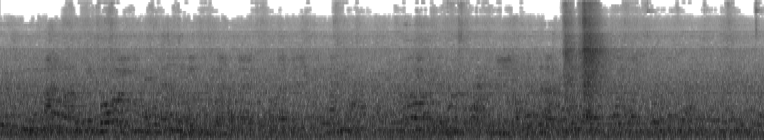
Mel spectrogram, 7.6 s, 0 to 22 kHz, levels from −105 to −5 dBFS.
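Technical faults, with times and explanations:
Nothing stood out on listening to this recording.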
